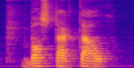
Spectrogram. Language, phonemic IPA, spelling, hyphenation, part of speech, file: Dutch, /ˈbɑs.taːrˌtaːl/, bastaardtaal, bas‧taard‧taal, noun, Nl-bastaardtaal.ogg
- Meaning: a bastardised language, containing many foreign elements; a bastard language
